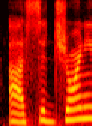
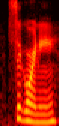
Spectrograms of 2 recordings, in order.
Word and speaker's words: Sigourney: Sigourney Weaver. Did I pronounce it right? No. Sigourney? Sigourney.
